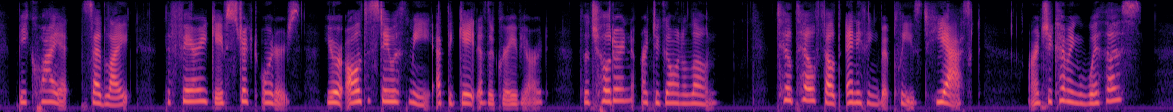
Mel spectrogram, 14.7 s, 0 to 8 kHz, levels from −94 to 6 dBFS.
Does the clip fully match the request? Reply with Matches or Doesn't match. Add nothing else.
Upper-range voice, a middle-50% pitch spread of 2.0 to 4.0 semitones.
Matches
